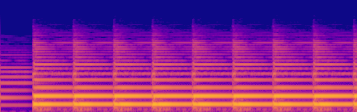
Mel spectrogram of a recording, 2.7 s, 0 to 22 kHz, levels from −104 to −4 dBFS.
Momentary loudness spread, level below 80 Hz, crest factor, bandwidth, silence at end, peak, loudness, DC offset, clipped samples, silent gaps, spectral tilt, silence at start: 1 LU; -60 dBFS; 10 dB; 6.2 kHz; 0 s; -14 dBFS; -24 LUFS; under 0.1%; under 0.1%; none; -7 dB/octave; 0 s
